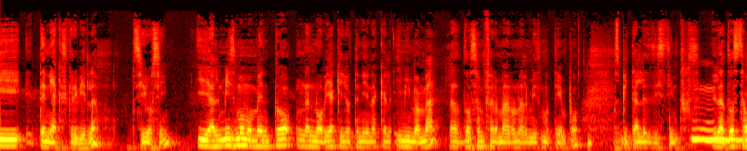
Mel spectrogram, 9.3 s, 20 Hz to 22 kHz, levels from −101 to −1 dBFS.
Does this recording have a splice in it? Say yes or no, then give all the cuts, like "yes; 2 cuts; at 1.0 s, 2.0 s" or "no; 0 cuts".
yes; 3 cuts; at 3.7 s, 4.9 s, 7.7 s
